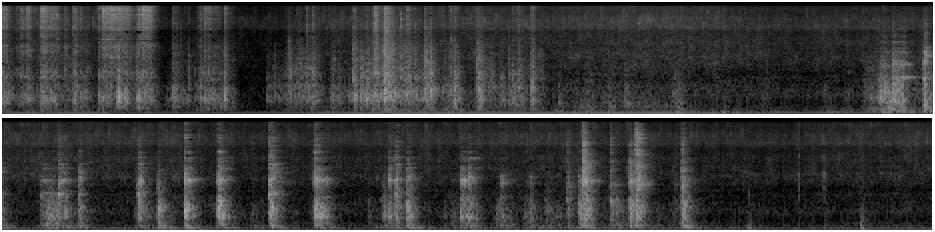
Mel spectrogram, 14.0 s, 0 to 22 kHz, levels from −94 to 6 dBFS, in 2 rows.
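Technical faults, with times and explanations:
Throughout, block size mismatch (padded): zero-filled gaps end each block, which fits 512-sample reads, causing an 86.1 Hz buzz and 0.938x playback speed with timbre kept.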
